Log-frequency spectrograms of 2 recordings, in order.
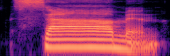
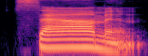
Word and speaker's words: salmon: a way that sounds like it to you salmon salmon daada salmon salmon okay so please start ordering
